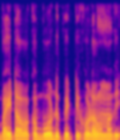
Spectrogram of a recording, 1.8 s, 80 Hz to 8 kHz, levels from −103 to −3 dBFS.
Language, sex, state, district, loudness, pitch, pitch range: Telugu, female, Telangana, Hyderabad, -14 LUFS, 155 Hz, 150-155 Hz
